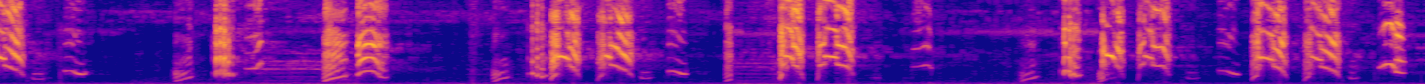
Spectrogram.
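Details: Parrot giving sharp, shrill screeches in short bursts of two or three, separated by brief pauses, with a faint low rumble underneath.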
